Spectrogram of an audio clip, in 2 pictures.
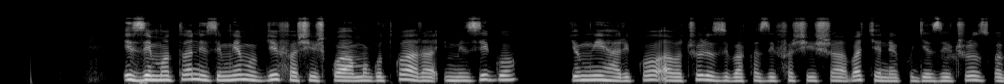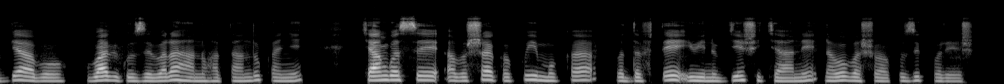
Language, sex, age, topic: Kinyarwanda, female, 25-35, government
